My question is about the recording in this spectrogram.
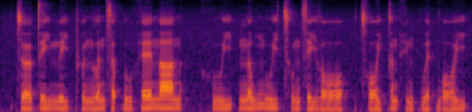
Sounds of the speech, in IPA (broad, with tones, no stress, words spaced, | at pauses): t͡sœː˨t̪e˧j me˨˥jpʰɵ˨n lɐ˥nsɐ˨˥p̚ luː˨˩hɛː˥n̪aː˥n | huː˥j | ŋɐ˨˥wmuː˨˥j t͡sʰʊ˨˧ŋse˧jlɔː˨˧ | t͡sʰɔː˨jkɐ˥nhɪ˨˩ŋ kʷɛː˨t̚wɔː˨˥j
